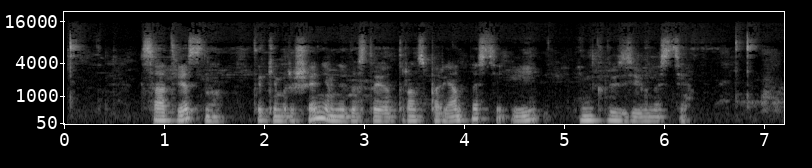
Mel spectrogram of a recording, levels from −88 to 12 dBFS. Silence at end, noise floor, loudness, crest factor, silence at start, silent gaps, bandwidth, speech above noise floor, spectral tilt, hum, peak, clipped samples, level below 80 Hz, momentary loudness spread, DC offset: 0.05 s; -58 dBFS; -29 LUFS; 22 dB; 0.05 s; none; 16 kHz; 30 dB; -4 dB/octave; none; -8 dBFS; under 0.1%; -62 dBFS; 12 LU; under 0.1%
